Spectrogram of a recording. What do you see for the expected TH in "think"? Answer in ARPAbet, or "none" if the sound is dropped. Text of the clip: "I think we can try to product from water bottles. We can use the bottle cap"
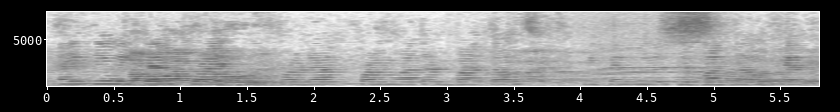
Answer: T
